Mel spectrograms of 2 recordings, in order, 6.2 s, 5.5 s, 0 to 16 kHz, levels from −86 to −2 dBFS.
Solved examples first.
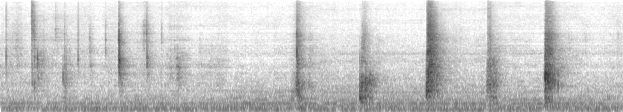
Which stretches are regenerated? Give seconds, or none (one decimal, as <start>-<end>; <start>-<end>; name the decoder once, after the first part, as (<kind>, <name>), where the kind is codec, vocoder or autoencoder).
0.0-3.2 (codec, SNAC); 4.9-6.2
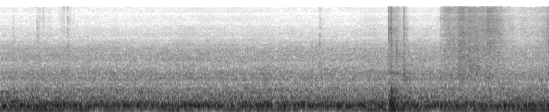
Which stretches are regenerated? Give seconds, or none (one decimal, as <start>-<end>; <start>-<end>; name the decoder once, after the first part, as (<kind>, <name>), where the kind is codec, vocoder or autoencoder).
1.6-2.7 (codec, DAC); 3.6-4.3

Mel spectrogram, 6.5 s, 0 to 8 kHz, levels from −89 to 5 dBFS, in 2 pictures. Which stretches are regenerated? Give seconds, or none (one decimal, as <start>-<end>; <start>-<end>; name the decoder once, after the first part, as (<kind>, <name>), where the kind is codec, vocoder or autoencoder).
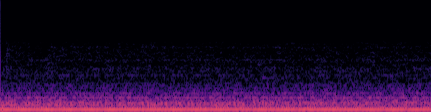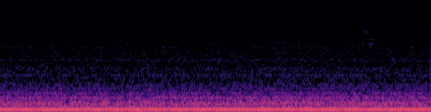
none

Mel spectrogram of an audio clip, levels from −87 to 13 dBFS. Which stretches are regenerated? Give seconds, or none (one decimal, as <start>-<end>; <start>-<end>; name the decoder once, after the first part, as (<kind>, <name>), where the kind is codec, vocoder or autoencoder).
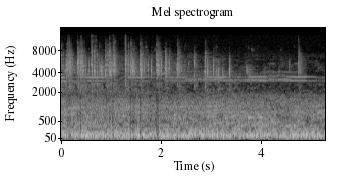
none

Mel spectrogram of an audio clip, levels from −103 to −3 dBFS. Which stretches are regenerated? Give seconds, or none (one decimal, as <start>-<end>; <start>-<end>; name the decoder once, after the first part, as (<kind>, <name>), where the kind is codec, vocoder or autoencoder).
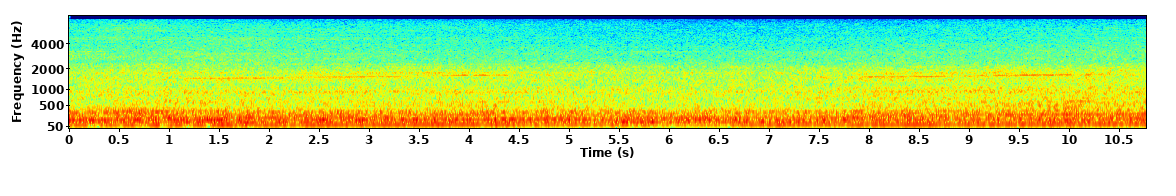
7.1-8.0 (vocoder, BigVGAN v2)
